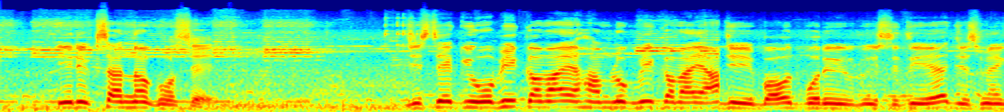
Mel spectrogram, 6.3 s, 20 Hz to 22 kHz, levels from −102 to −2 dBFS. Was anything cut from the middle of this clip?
yes; 1 cut; at 4.5 s

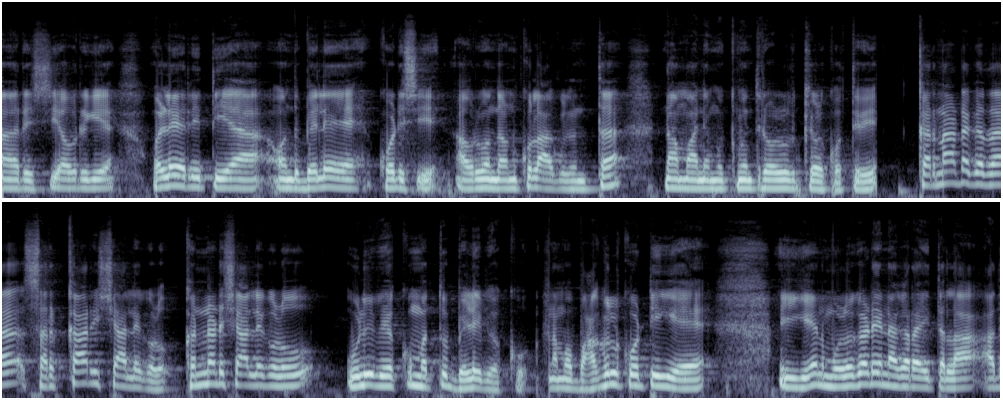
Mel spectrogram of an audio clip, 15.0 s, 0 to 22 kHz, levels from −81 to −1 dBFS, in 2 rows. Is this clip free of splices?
no; 2 cuts; at 6.6 s, 11.6 s

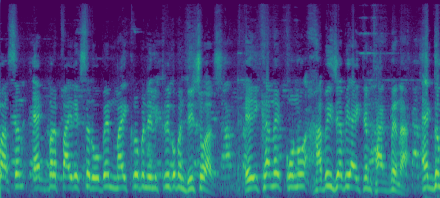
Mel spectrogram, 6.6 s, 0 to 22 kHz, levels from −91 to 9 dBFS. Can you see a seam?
no; 0 cuts

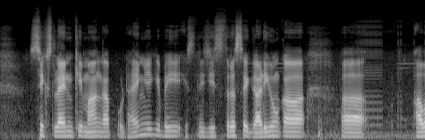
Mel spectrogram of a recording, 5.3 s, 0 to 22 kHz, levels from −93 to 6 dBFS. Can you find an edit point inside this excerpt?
no; 0 cuts

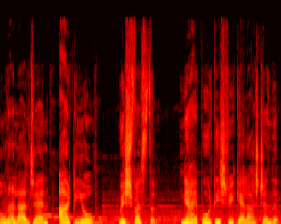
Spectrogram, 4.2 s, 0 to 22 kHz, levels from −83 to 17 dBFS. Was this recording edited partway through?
yes; 1 cut; at 1.5 s

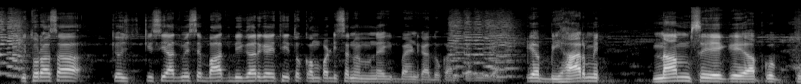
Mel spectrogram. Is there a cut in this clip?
yes; 2 cuts; at 5.3 s, 6.0 s

